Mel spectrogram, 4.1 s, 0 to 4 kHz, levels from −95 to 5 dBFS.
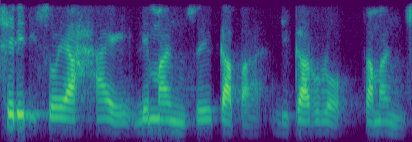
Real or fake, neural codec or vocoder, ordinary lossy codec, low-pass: real; none; none; 3.6 kHz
